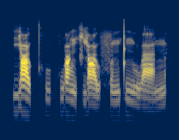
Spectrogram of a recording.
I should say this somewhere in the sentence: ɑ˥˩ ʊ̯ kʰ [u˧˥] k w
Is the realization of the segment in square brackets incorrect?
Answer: no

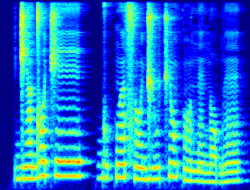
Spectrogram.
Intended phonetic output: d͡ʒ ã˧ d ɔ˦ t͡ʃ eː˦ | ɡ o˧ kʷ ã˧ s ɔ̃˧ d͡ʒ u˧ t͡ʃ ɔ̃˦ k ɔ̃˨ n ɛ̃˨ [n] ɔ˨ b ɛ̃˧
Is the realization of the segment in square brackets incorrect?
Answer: no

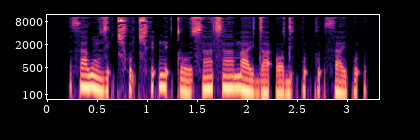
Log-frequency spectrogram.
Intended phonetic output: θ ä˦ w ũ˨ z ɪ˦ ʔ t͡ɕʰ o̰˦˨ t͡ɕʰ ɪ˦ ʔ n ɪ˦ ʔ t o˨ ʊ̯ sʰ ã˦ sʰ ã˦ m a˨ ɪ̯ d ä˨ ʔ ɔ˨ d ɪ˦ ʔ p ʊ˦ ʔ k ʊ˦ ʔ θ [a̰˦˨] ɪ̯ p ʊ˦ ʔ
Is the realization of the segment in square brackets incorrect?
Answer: yes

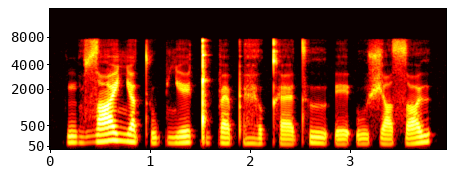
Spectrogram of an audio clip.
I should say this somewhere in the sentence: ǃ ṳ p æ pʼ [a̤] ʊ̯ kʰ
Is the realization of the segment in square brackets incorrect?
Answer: yes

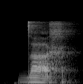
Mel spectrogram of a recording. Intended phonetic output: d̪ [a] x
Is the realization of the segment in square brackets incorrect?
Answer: no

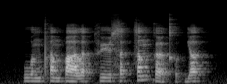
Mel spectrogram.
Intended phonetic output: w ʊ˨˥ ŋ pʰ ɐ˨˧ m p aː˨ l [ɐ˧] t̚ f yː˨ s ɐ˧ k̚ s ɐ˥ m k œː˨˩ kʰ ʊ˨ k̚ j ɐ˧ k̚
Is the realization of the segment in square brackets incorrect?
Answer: no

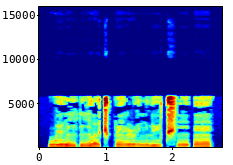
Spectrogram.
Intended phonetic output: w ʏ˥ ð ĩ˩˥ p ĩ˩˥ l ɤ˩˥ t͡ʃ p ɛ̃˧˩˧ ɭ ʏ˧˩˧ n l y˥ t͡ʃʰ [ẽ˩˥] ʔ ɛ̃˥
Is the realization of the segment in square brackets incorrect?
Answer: no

